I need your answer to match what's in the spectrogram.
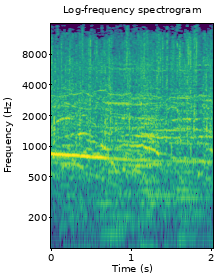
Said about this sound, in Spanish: Queridos amigos, para Huck Finn y para Tom Sawyer, pido un fuerte, fortísimo aplauso.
